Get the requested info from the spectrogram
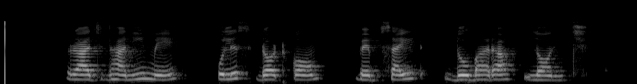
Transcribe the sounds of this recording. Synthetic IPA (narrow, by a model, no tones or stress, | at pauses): ɾaːd͡ʒd̪ʱaːnimẽ | pʊlɪsɖɔːʈkɔːm | ʋeːbsaːiʈ | d̪oːbaːɾalɔ̃ːɲt͡ʃ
